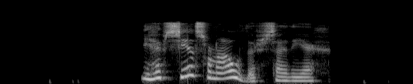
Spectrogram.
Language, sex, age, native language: Icelandic, female, 30-39, Icelandic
